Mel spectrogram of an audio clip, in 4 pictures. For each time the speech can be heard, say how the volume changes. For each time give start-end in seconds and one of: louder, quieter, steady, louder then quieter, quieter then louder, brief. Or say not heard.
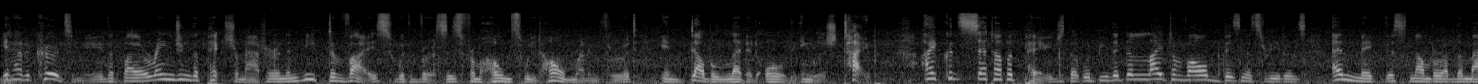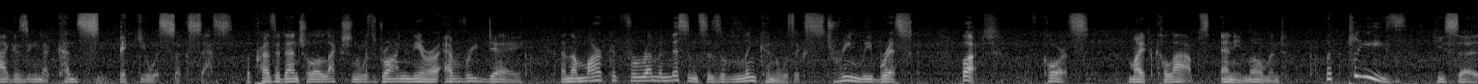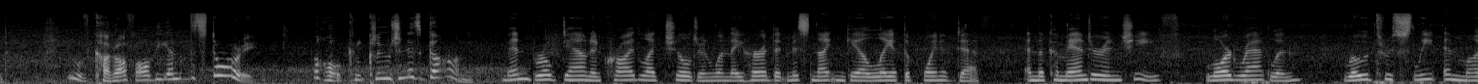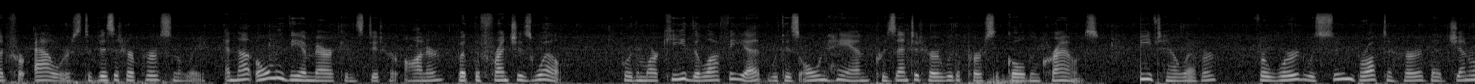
0.0-59.0 steady.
